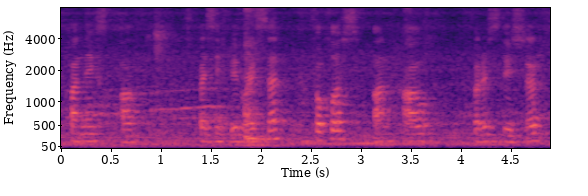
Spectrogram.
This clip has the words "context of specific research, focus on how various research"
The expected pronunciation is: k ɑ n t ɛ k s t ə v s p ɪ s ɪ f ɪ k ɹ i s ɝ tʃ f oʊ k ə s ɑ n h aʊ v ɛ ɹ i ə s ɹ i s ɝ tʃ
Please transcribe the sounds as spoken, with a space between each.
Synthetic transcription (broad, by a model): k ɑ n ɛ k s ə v s p ɪ s ɪ f ɪ k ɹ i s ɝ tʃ f oʊ k ə s ɑ n h aʊ f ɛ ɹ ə s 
